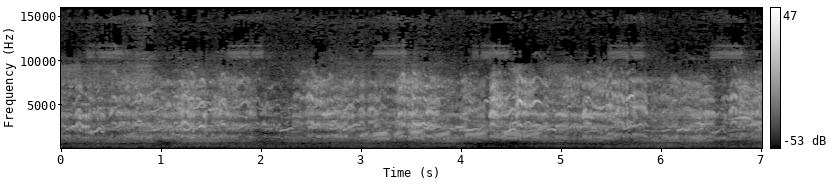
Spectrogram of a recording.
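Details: Sandwich terns calling at their breeding colony, with black-headed gulls, Arctic and common terns also nesting there: many grating cries overlap, rising in busy bursts around the middle.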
